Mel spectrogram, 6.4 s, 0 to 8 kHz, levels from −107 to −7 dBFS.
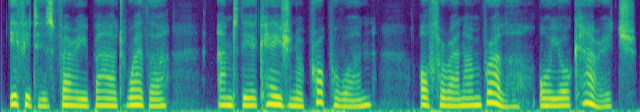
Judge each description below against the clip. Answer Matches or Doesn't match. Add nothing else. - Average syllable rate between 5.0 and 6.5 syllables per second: Matches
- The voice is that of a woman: Matches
